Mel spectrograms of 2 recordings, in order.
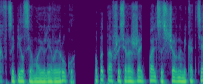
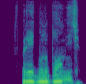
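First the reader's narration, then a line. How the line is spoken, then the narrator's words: Hoarse wheeze. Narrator (Russian): прохрипел он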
